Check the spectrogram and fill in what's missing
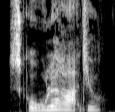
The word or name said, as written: skoleradio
